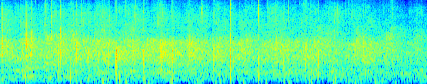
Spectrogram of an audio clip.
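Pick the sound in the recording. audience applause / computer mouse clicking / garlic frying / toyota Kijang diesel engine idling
audience applause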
